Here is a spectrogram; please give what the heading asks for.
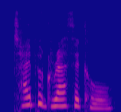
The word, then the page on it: typographical: ,taıpə’græfıkəl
